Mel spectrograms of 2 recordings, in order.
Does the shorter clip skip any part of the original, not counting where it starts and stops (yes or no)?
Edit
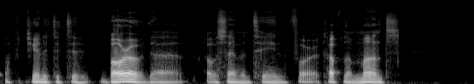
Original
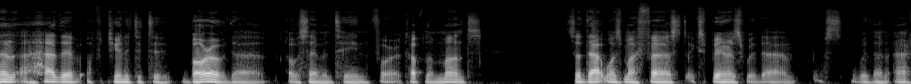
no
